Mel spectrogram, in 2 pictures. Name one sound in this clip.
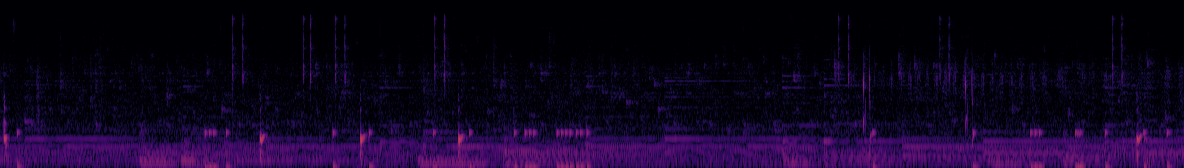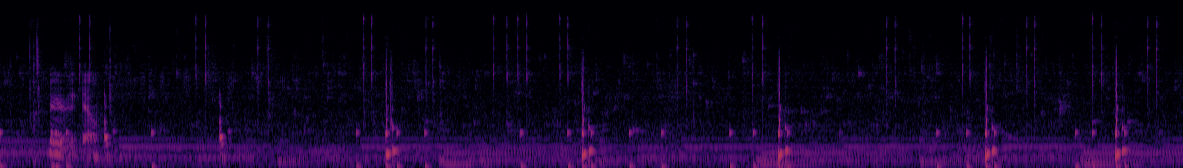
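Gentle music plays steadily.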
